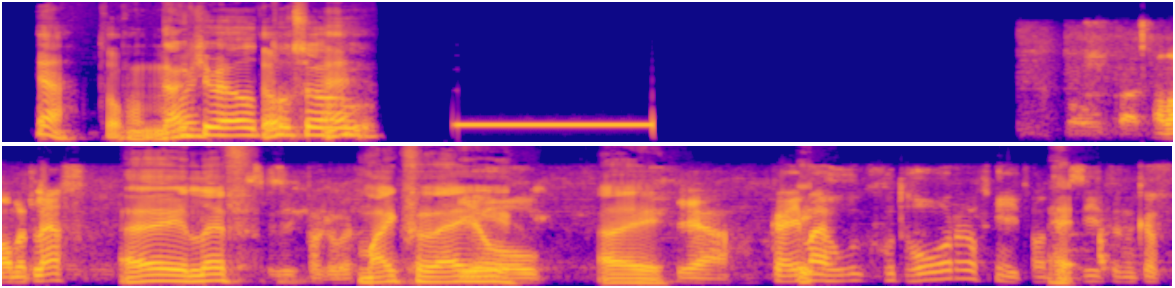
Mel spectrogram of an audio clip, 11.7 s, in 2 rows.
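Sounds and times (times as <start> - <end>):
speech: 0.2 - 2.0, 5.5 - 11.6
telephone ringback tone: 2.3 - 3.3.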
